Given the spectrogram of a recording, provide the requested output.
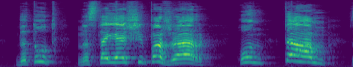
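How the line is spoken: Screaming. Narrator (Russian): завопила Нэнси

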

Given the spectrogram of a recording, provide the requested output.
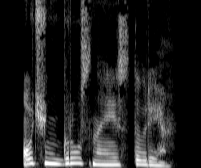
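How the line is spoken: Sigh. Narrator (Russian): вздохнула я

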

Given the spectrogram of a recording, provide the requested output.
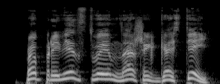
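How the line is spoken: Yelling. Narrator (Russian): завопил Табаки

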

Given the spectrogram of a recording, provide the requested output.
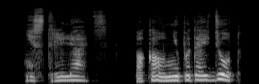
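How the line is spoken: Whispered. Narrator (Russian): шепнул Сэм

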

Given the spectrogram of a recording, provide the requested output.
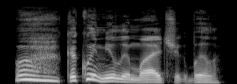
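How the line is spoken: Young lady sighing. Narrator (Russian): вздохнула барышня

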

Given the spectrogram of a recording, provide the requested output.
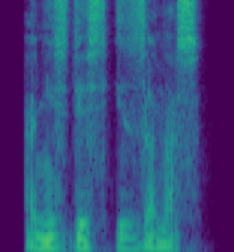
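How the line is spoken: Muttering. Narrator (Russian): пробормотала я

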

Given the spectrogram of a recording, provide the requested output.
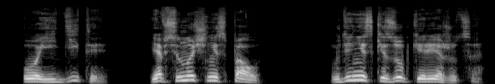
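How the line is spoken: Dismissive. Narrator (Russian): отмахнулся Сеня

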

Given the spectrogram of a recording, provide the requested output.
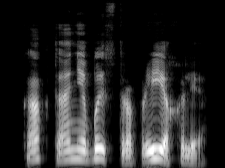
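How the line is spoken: Muttered. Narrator (Russian): пробормотал Дмитрий Иванович

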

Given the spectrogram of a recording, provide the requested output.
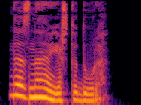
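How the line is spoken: Rueful sigh. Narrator (Russian): сокрушенно вздохнула Юля

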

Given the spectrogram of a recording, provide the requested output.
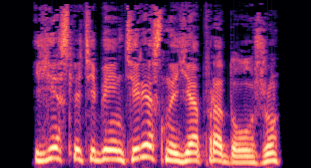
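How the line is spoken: Snapping retort. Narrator (Russian): огрызнулась Элли

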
